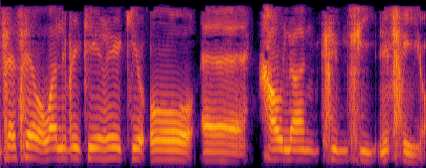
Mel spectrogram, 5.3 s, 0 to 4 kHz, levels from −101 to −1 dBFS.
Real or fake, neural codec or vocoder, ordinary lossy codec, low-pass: fake; codec, 16 kHz, 4 kbps, X-Codec, HuBERT features, trained on LibriSpeech; MP3, 24 kbps; 3.6 kHz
